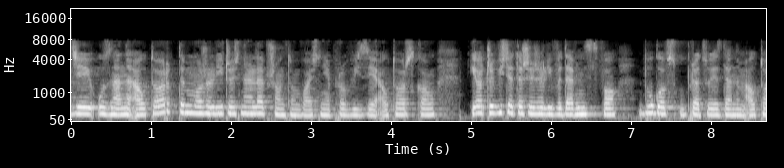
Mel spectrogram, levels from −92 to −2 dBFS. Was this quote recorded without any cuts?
yes; 0 cuts

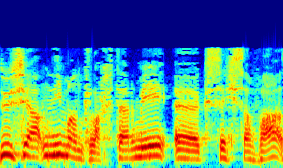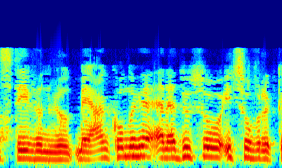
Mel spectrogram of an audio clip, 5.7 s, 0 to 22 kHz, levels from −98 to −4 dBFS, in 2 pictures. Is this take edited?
no; 0 cuts

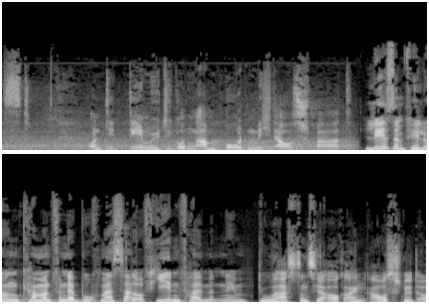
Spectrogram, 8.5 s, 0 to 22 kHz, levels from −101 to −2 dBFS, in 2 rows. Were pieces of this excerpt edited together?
yes; 2 cuts; at 5.5 s, 6.8 s

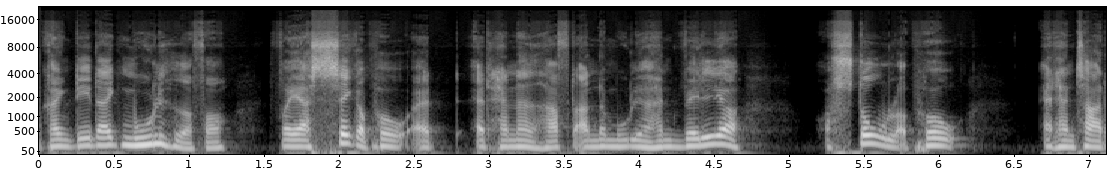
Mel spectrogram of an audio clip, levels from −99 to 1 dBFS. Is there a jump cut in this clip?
yes; 1 cut; at 1.4 s

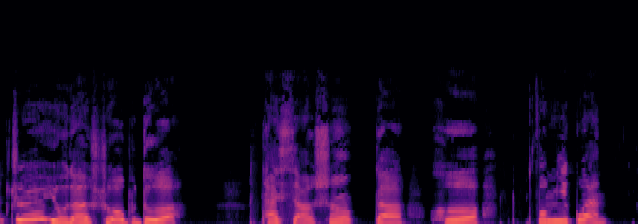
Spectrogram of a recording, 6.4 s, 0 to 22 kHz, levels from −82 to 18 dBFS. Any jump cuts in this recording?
yes; 1 cut; at 2.5 s

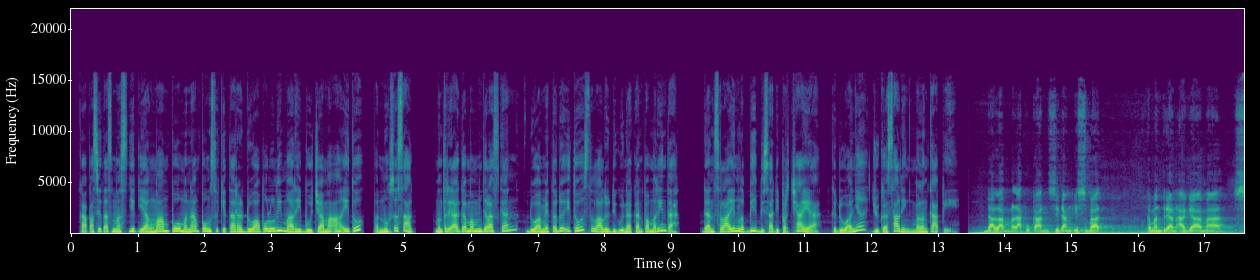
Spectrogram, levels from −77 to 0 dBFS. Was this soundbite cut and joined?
yes; 1 cut; at 5.3 s

